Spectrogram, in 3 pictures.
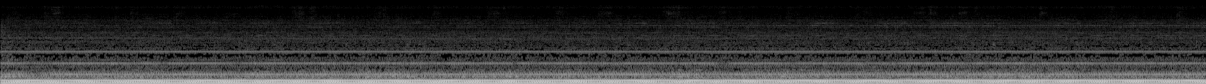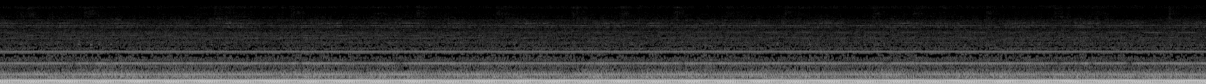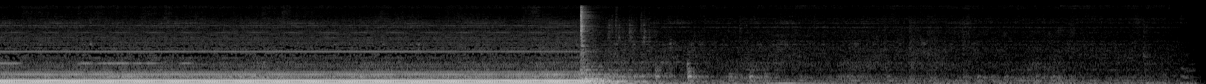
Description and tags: water cooler running turn off
This is a water cooler making noise as it's refrigerating the water. I caught it towards the end.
